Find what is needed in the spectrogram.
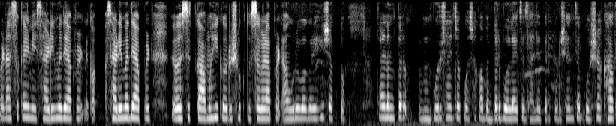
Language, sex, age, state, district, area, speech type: Marathi, female, 18-30, Maharashtra, Ahmednagar, rural, spontaneous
